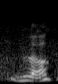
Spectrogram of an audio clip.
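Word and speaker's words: 블로그: মিলে, আমি আবারও বলছি, যেই সব শব্দ ইংরেজি এবং নাউনের সাথে মিলে সেই সব শব্দ আমরা ফ দ্বারা না পড়ে সরাসরি ব উচ্চারণ করব।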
